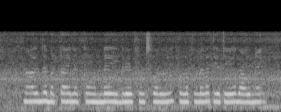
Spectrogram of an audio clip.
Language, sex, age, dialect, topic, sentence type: Telugu, female, 18-24, Telangana, agriculture, statement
